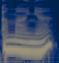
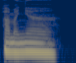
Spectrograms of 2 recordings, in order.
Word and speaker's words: amanhã: Accent on the last A of amanhã, not amanhã. Amanhã.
